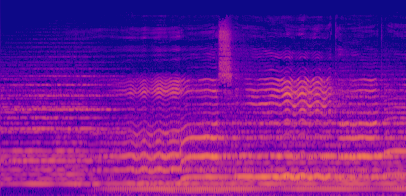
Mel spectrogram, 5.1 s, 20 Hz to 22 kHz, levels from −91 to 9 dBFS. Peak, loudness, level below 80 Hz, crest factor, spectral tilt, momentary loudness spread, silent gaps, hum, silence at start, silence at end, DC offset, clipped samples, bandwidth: -14 dBFS; -29 LUFS; -64 dBFS; 16 dB; -4 dB/octave; 11 LU; none; none; 0 s; 0 s; under 0.1%; under 0.1%; 16 kHz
